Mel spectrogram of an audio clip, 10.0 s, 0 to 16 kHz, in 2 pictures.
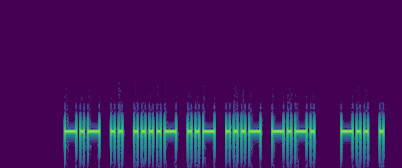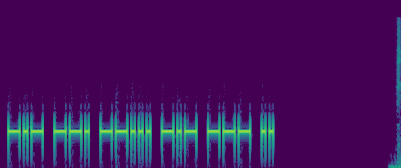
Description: Morse code, heard as a keyed tone, about 25 wpm, 700 Hz. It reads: KI4UVC DE KG7KOI
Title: USA Callsign DE Callsign - 6 Characters - 25wpm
